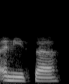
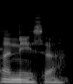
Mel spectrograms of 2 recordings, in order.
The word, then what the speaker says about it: Anesa: Instagram at Anesa. So it's SASHAANESA. Boom. Boom. Yes. Anesa. Yes. With no accent on the S's or anything.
